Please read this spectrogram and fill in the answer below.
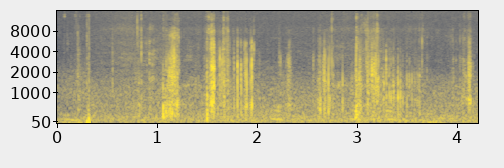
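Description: Handling noise from a camera being set down: a sharp thump about a third of a second in, followed by scattered rustling, crackling and scraping as it is shifted into position.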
